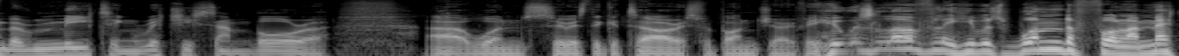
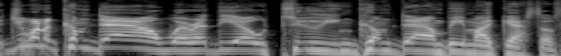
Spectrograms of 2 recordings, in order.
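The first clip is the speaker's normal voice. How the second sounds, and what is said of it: Put-on American accent. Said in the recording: “I'm doing an American accent here as an impression”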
